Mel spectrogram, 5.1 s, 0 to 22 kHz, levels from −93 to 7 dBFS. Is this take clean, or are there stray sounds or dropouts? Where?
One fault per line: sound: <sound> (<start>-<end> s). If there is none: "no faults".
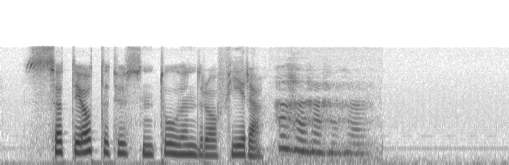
sound: laugh (2.7-3.8 s)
